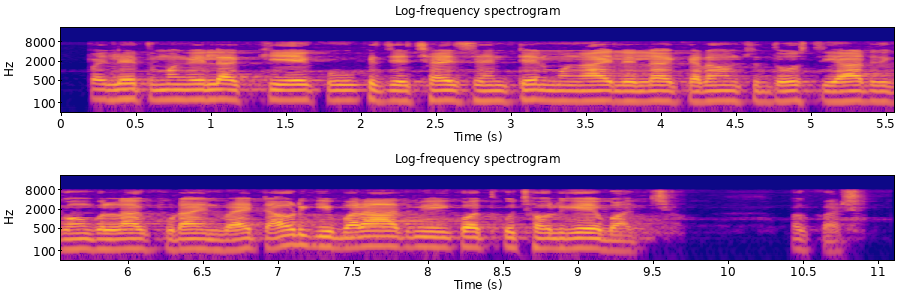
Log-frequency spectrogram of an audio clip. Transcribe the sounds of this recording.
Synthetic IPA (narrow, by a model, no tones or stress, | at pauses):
pəɦilet̪məŋɡəɪləkiekukd͡ʒet͡ʃʰəseɳʈenməŋɡaileləkeɾəsd̪ost̪jaːʈɡɔ̃ũbəlak̚puɽainbʱaiʈaʊɾkibəɾaːd̪mikot̪kut͡ʃʰaʊlɡebad̪̚t͡ʃʰu̥ | okəɾ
